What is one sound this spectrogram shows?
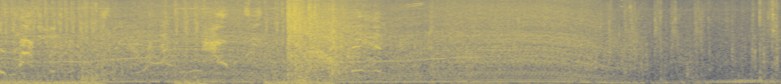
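A vehicle engine hums as a jeep drives over rough ground.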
